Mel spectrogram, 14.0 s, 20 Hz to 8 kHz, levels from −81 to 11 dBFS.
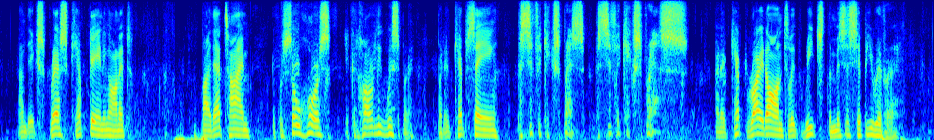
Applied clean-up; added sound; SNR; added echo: neural separator model SepFormer DNS4.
